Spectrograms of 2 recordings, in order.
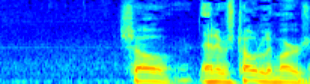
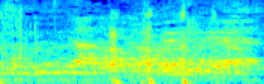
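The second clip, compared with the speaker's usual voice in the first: soft laugh; 7 semitones higher, 5 dB quieter than usual. Real, not acted. Laughter after reading testimony.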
